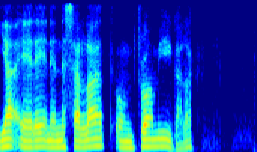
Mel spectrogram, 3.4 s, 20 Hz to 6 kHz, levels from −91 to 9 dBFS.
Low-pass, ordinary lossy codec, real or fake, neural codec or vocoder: 5.4 kHz; none; fake; codec, 16 kHz in and 24 kHz out, 0.9 kbps, LongCat-Audio-Codec, fine tuned four codebook decoder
